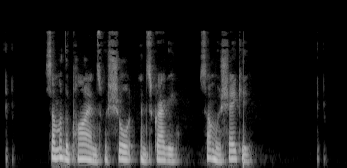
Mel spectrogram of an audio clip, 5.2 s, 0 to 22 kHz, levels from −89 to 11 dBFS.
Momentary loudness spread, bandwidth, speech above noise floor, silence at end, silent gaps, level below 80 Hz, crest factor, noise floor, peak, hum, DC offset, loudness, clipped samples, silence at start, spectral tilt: 9 LU; 11.5 kHz; 68 dB; 1.45 s; none; -54 dBFS; 20 dB; -89 dBFS; -4 dBFS; none; under 0.1%; -22 LUFS; under 0.1%; 0.1 s; -6.5 dB/octave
